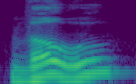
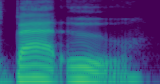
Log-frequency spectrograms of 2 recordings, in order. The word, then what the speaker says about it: Bat-U: Vo-U? He quickly corrected it. It is Bat-U.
